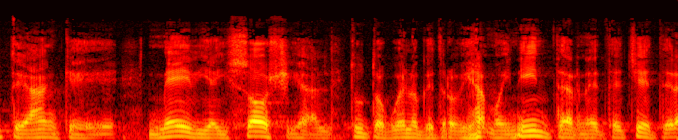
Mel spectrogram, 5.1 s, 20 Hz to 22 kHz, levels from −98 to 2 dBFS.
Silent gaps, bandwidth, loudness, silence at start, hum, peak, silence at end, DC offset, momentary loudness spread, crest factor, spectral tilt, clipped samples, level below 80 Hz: none; 13 kHz; -33 LUFS; 0 s; none; -12 dBFS; 0 s; under 0.1%; 12 LU; 20 dB; -5.5 dB/octave; under 0.1%; -66 dBFS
